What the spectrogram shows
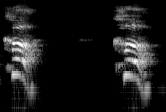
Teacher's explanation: yang dipakai adalah pangkal lidah lidah bagian belakang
